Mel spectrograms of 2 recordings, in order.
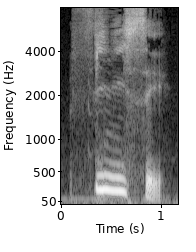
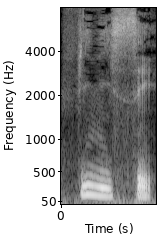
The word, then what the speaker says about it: finissez: Vous finissez. Vous finissez. Okay, a Z at the end gives you the sound E. Okay, finissez.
